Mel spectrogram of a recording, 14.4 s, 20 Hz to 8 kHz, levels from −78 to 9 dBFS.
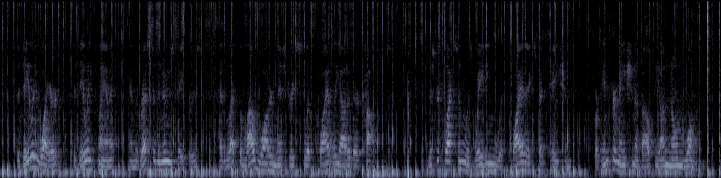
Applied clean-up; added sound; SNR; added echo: none; Computer keyboard; 1 dB; none.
